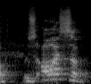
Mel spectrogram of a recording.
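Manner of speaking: high, loud gushing 'awesome'; mock gushing praise. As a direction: gush like a fan who loved it. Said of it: "they don't go".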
